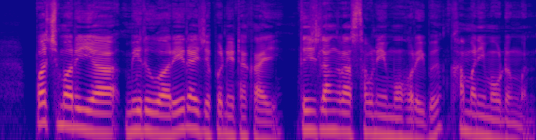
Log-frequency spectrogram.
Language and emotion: Bodo, neutral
